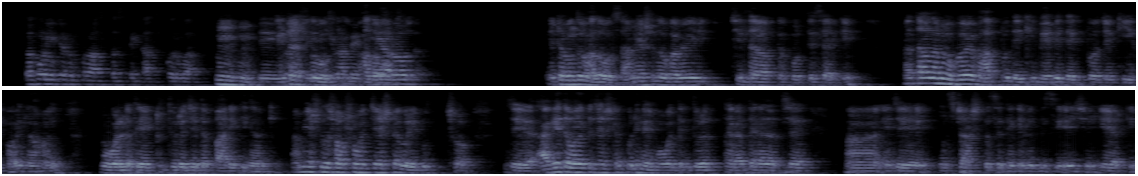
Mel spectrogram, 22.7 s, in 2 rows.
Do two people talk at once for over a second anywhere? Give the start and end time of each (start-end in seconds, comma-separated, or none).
2.5-3.9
